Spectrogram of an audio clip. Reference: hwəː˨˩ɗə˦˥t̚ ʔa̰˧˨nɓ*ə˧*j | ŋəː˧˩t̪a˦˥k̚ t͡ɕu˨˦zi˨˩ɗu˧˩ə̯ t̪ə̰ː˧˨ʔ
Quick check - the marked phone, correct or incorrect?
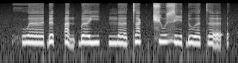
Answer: correct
